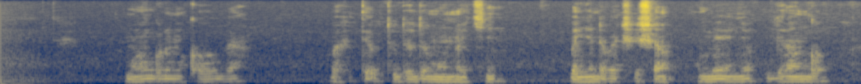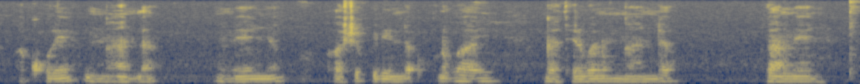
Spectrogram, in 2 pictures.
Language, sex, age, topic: Kinyarwanda, male, 18-24, health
